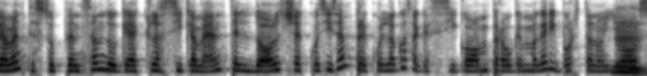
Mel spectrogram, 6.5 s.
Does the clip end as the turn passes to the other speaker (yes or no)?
yes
